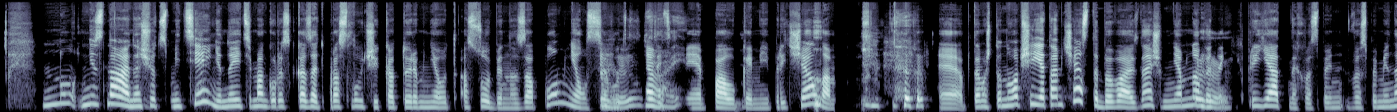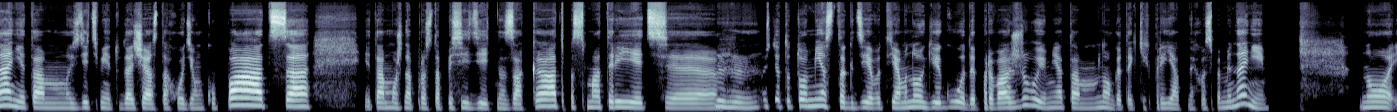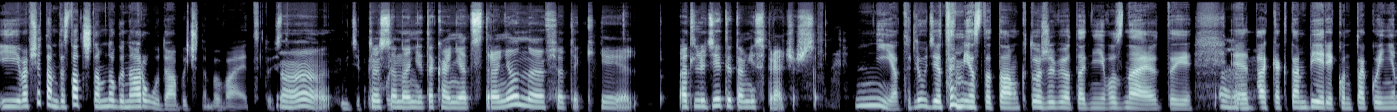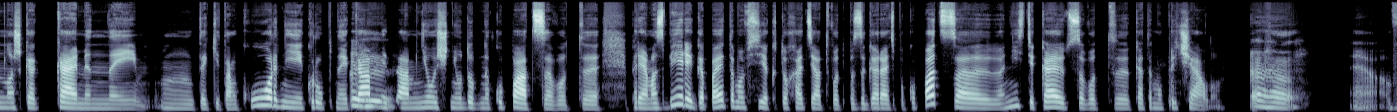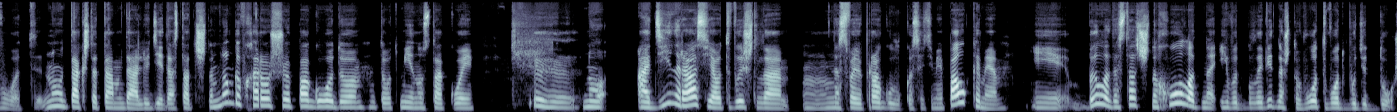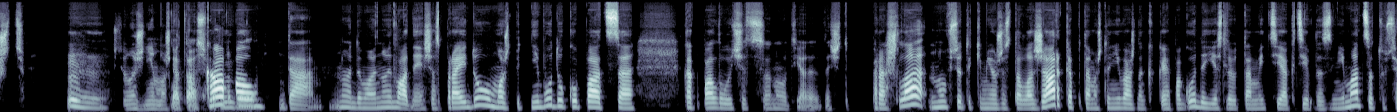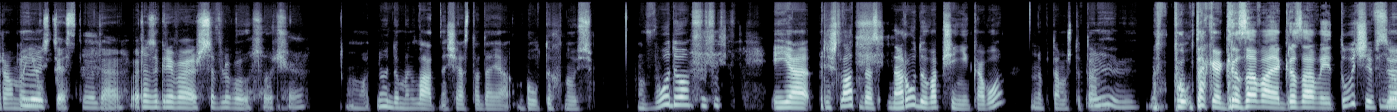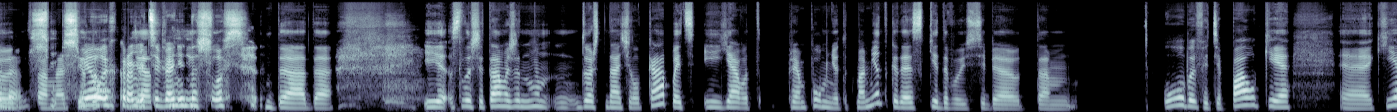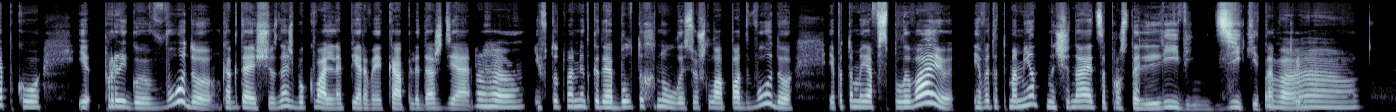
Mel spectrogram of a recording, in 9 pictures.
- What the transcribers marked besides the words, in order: other noise; other background noise; throat clearing; laugh; tapping; laughing while speaking: "это место"; laugh; laughing while speaking: "пол такая грозовая грозовые тучи"; laugh; drawn out: "Вау!"
- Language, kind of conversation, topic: Russian, podcast, Какое природное место по-настоящему вдохновляет тебя?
